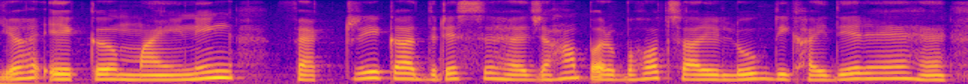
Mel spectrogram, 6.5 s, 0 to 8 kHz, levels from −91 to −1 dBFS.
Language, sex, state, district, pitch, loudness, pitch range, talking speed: Hindi, male, Jharkhand, Ranchi, 180 Hz, -15 LUFS, 170-200 Hz, 150 wpm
